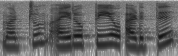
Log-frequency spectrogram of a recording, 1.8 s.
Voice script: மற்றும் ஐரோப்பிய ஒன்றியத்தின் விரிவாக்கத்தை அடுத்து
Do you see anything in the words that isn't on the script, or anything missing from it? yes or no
yes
